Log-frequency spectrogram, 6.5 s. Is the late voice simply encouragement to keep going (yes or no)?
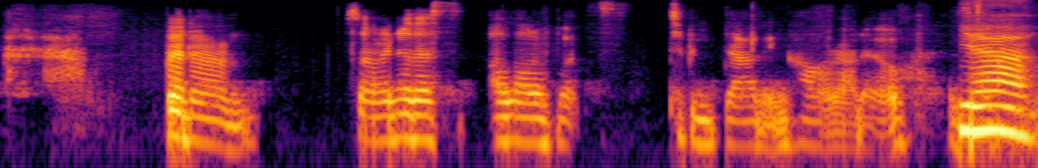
no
